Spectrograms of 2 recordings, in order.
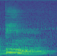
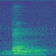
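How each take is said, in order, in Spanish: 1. La vocal es un sonido 'ee' claro y tenso. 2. La vocal está entre 'i' y 'e'. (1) "No bin" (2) "sino ben"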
